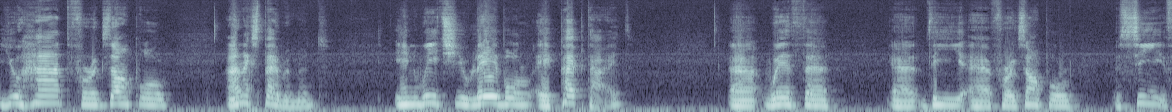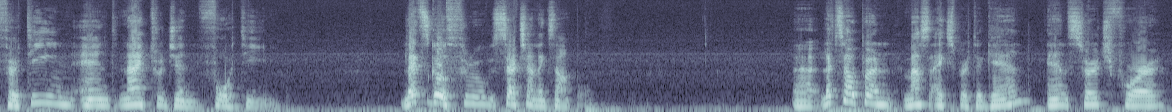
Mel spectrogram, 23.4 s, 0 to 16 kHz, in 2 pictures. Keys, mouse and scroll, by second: 20.9 click, 22.5 click.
